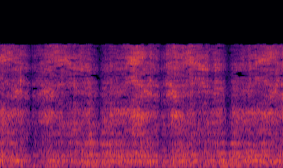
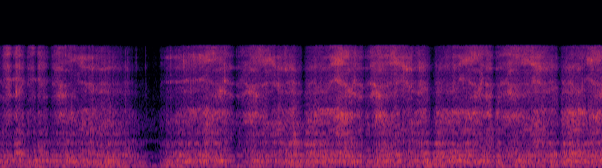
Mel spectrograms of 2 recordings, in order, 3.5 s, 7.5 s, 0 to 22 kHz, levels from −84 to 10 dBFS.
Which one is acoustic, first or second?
first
